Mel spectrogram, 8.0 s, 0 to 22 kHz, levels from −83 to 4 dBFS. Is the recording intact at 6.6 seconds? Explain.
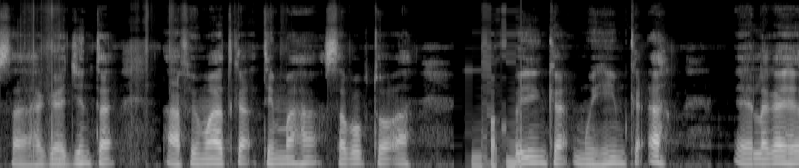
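Yes, at 6.6 seconds the audio is intact, with no fault present at that moment.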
